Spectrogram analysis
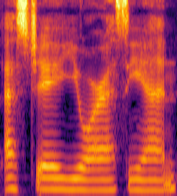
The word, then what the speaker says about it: Sjursen: But what happened, if you study, Daniel Scherzen, I think is how you pronounce his name. It's Sjursen. He wrote a really good book.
